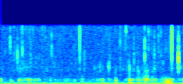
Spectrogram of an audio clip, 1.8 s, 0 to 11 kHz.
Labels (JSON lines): {"label": "biophony, knock croak", "recorder": "SoundTrap 300"}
